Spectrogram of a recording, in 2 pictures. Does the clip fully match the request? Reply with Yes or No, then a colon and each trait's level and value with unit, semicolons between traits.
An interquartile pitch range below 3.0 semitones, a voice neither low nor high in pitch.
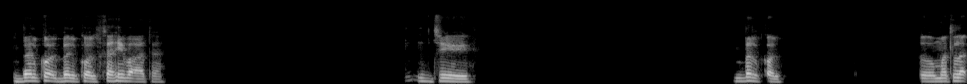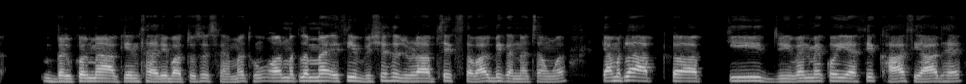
Yes: narrow, 2.5 semitones; medium, 145 Hz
